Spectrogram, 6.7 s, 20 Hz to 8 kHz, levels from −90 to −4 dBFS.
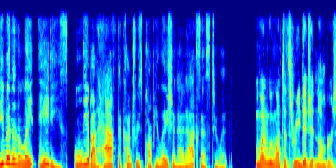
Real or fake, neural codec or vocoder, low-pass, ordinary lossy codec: fake; codec, 16 kHz, 16 kbps, FreqCodec, smaller model; 7.2 kHz; Opus, 64 kbps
